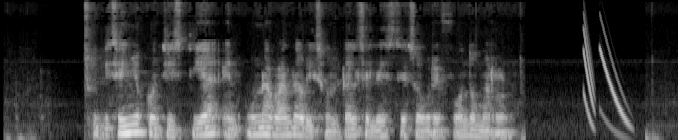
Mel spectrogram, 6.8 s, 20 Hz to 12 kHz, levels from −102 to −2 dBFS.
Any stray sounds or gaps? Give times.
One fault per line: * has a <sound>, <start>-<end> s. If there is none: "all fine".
* has a chirp, 5.8-6.4 s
